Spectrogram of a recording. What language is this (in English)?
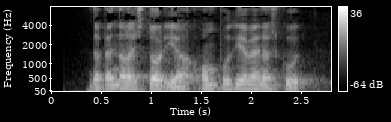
Catalan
